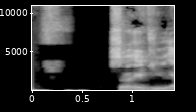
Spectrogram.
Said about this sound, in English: So if I may ask, what are you doing with the heartbeat?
